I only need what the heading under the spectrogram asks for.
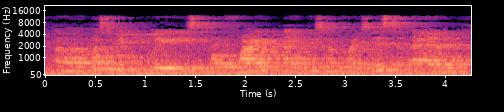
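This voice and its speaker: A young woman with an Indonesian accent, a maritime academy student reciting a scripted English role-play in a careful, deliberate way. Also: a little high. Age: young adult. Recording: echoey hall heard from a distance with noise.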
